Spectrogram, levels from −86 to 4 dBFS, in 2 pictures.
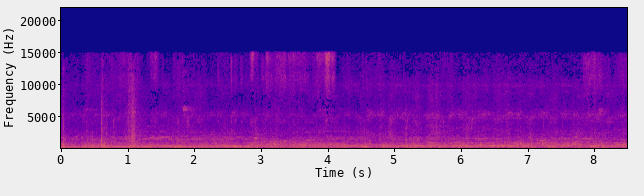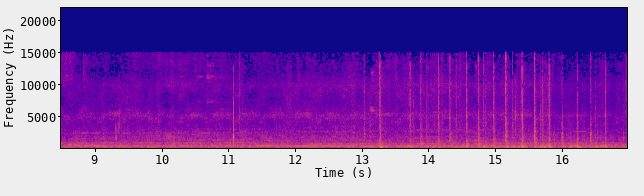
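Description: No technical faults can be heard anywhere in the recording. Nothing in the audio breaks, stalls or changes character at any point.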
